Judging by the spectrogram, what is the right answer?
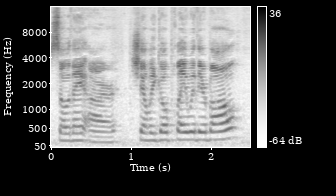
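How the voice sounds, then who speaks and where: A man's voice: moderate pace, close to an everyday voice. A man voicing a grateful, polite young fairy-tale prince in a read-aloud story. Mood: friendly. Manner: polite, earnest. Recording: slightly distant mic, faint rumbling noise.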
